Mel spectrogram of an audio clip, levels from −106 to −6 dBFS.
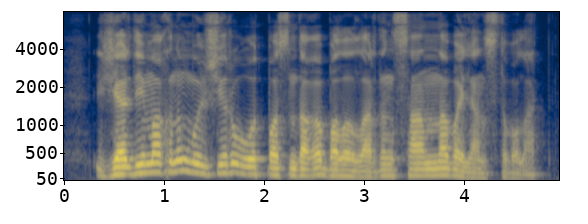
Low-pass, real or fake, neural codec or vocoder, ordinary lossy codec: none; real; none; none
